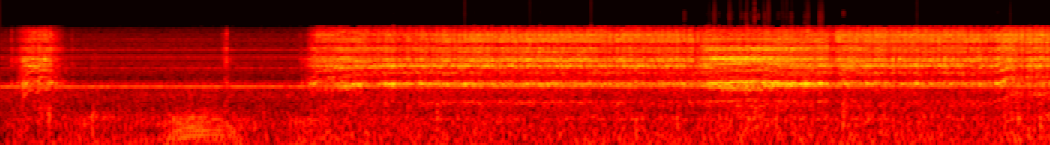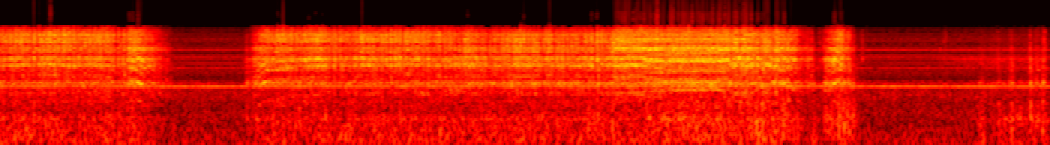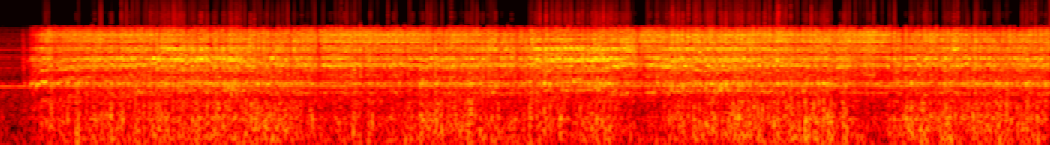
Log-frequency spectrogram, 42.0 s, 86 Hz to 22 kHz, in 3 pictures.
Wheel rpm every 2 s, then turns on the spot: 20, 20, 90, 110, 110, 110, 120, 150, 30, 160, 160, 160, 70, 0, 100, 160, 160, 160, 160, 160, 160.
none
